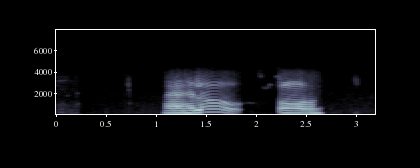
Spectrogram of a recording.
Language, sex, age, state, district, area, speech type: Santali, female, 30-45, West Bengal, Malda, rural, conversation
